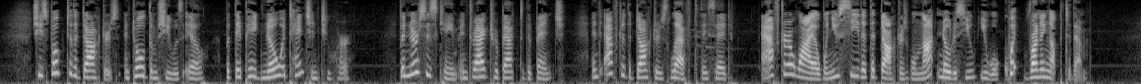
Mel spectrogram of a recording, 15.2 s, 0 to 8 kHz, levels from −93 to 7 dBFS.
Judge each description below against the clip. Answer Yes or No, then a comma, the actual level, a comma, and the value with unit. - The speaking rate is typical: No, fast, 215 wpm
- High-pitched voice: Yes, high, 240 Hz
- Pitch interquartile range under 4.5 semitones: No, average, 5.2 semitones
